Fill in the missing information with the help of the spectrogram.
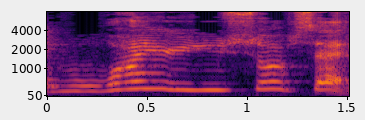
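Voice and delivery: high-pitched mimicry of her prying; put-on high, needling question; mocking woman's voice. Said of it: "And she's like".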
